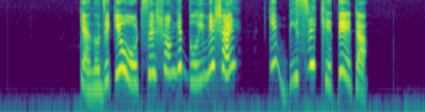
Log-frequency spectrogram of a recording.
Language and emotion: Bengali, disgusted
